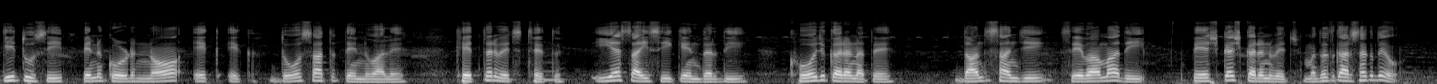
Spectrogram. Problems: none marked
